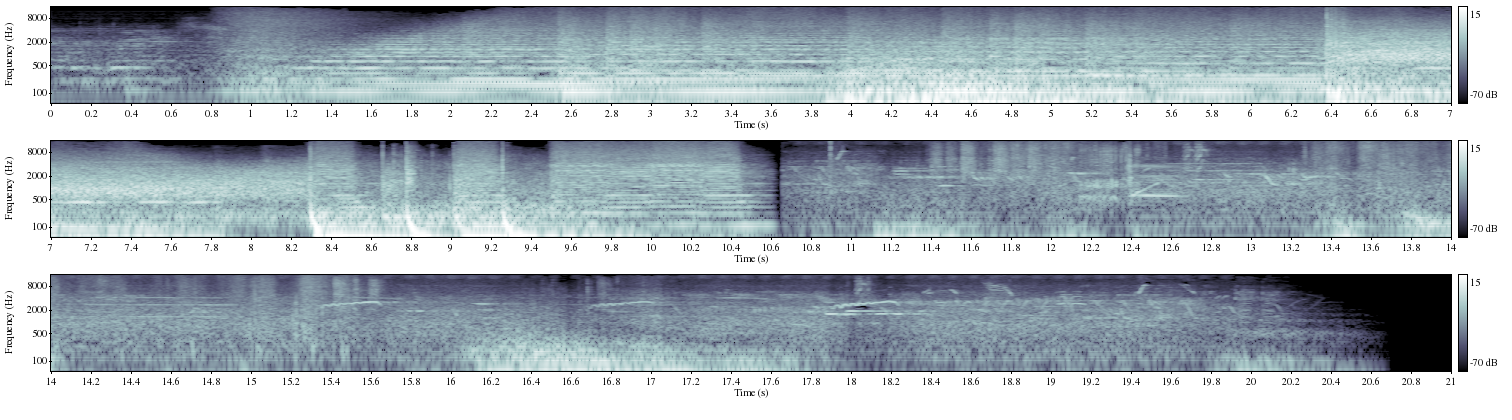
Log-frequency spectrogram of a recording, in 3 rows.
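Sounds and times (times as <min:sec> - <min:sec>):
bird chirps: 0:10.7 - 0:20.4
night bush ambience: 0:10.7 - 0:20.5.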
